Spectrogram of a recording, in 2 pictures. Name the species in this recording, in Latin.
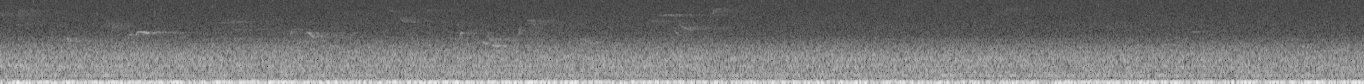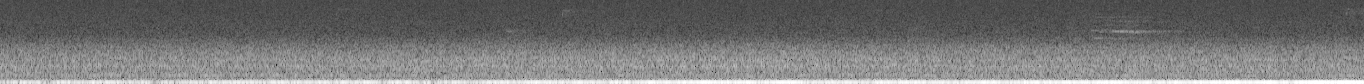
Dumetella carolinensis, Cyanocitta cristata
